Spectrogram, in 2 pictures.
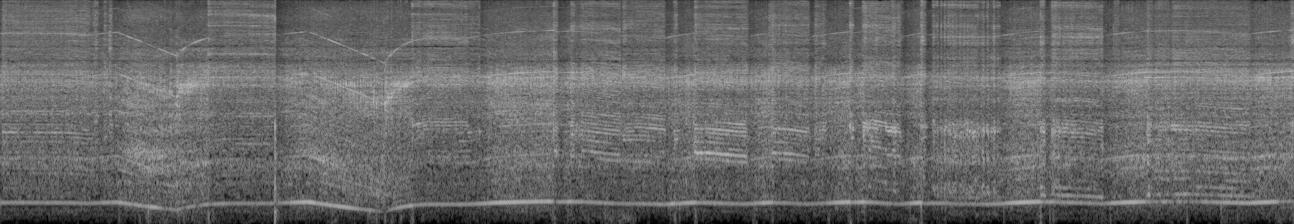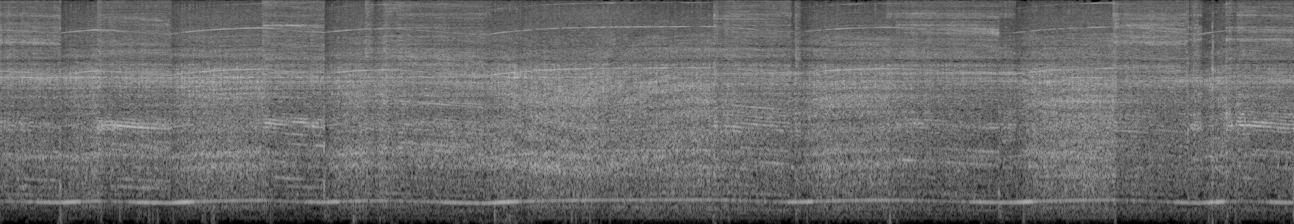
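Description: Small handheld electric grinder with a cutting disc running continuously as it cuts through the wire spokes of a bicycle wheel. Its steady motor whine drops in pitch twice in the first five seconds as the disc bites into the spokes and loads the motor, then holds fairly steady with slight wavering.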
